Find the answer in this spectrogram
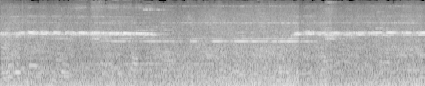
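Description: Steady rushing of the flooded Narayani river, with a high-pitched steady whine over it that drops out for about a second in the middle.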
